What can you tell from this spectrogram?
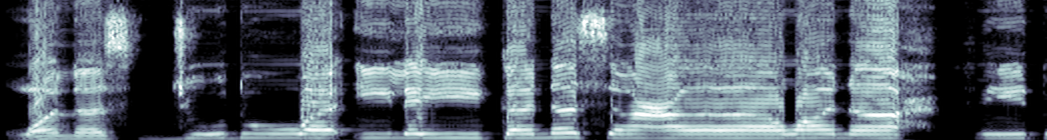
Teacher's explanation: عین کے اوپر کھڑا زبر ہونے کی وجہ سے ایک الف کے برابر کھینچ کر پڑھا جائے گا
